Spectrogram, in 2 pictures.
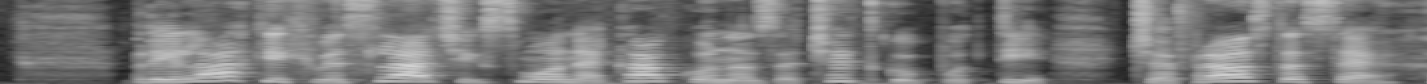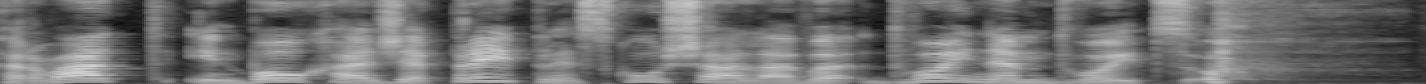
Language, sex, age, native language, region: Slovenian, female, 30-49, Slovenian, Carinthia region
